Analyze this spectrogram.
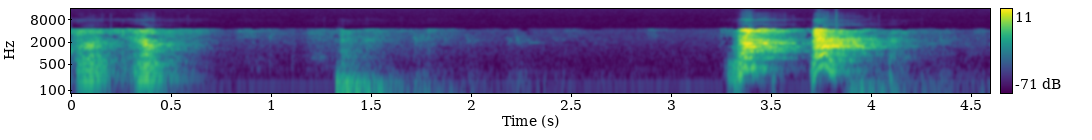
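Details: Two quick barks from a Corgi, a single lower gruff woof, then a pair of loud, bright barks close together, with a low mechanical hum in the quiet gaps.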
